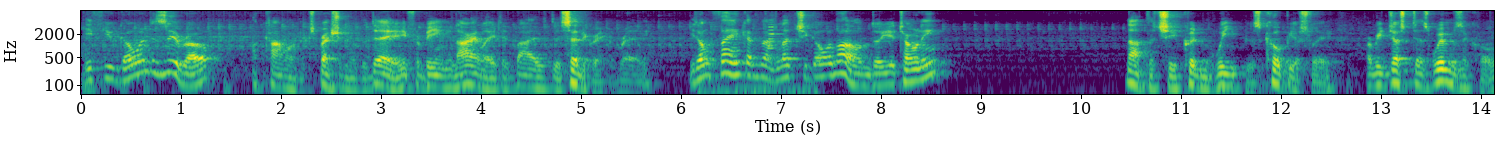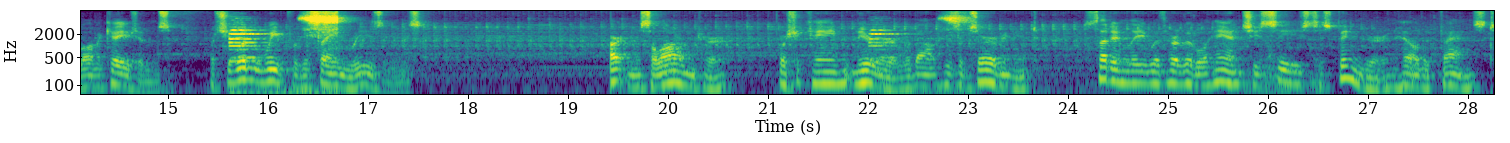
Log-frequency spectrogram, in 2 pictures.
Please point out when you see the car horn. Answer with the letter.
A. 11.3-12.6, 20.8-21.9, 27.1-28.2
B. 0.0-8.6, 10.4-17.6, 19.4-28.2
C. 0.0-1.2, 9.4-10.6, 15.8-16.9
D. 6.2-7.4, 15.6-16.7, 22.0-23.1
D.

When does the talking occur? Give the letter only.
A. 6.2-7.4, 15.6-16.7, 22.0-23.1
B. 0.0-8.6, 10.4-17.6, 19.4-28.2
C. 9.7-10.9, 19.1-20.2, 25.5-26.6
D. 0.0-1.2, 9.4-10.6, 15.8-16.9
B.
